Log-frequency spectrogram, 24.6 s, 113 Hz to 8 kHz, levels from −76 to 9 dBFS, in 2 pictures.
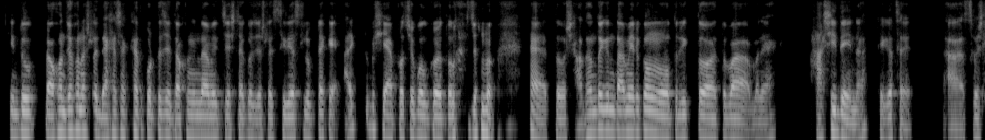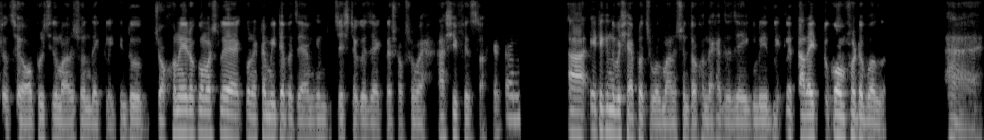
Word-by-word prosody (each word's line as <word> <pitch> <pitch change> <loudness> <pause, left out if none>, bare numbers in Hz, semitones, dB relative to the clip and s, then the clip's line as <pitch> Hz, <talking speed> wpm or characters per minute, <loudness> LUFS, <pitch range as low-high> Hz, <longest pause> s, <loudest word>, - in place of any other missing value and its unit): কিন্তু 130 +1 +2 0.3
তখন 130 +4 +5
যখন 145 0 +3
আসলে 140 0 -2
দেখা-সাক্ষাৎ 135 +2 -2
করতে 130 0 -1
যাই, 125 - -1
তখন 110 +3 0
কিন্তু 120 0 +2
আমি 120 - +2
চেষ্টা 115 0 -2
করি 120 -1 -3
যে, - - -1
আসলে 115 - -4
সিরিয়াস 115 0 +1
লুক 120 - -3
টাকে 130 - +2 0.2
আরেকটু 165 - -6
বেশি 155 - -4
অ্যাপ্রোচেবল 125 0 +1
করে 120 -1 +7
তোলার 120 +6 -1
জন্য। 135 +2 +2 0.5
হ্যাঁ, - - +3
তো - - -3 0.2
সাধারণত 130 +4 -1
কিন্তু 145 0 +2
আমি 140 - +2
এরকম 140 0 +3 0.2
অতিরিক্ত 120 +1 -5 0.2
হয়তোবা, 110 0 +1 0.2
মানে 100 0 -6 0.6
হাসি 110 +6 +1
দেই 110 -5 +4
না। - - -5 0.2
ঠিক - - -6
আছে? - - -5 0.6
আ - - -2 0.2
সসিয়ালসে - - -3
অপরিচিত 110 +2 -4
মানুষজন 100 +1 -2
দেখলে। 95 - -7
কিন্তু 110 -1 -3 0.3
যখন 135 - 0
এরকম 140 0 +2
আসলে 135 0 0 0.2
কোন 125 - -1
একটা, 115 - -1
মিট 115 -1 0
আপ - - -5
এ - - -6
যায়, 105 -1 -1
আমি 105 - -7 0.3
চেষ্টা 110 0 -3
করি 105 - -2
যে, - - 0
একটা - - -5
সবসময় 100 0 -5 0.2
হাসি 115 +2 0
ফেস 105 -2 -4
রাখতে। - - -9
কারন 215 0 -4 0.7
আ - - +9 0.2
এটা 155 - +2
কিন্তু 145 -1 +3
বেশি 135 - -1
অ্যাপ্রোচেবল। 100 -3 0
মানুষজন 95 +2 -4
তখন 100 +2 -4
দেখা 100 +2 -4
যায় 100 -1 -4
যে, - - +1
এইগুলি 105 +2 -3 0.2
দেখলে 105 +7 -5
তারা 120 0 +6
একটু 120 - -10
কমফোর্টেবল 115 -4 +5 0.9
হ্যাঁ, - - -4
115 Hz, 190 wpm, -24 LUFS, 105-130 Hz, 0.9 s, আ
